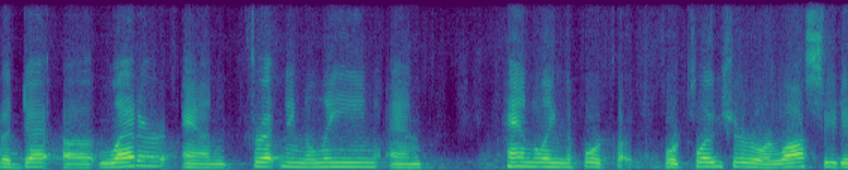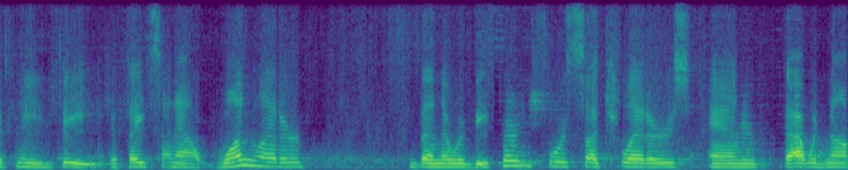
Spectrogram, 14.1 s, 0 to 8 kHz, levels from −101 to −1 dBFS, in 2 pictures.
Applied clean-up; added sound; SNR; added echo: neural separator model SepFormer DNS4.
